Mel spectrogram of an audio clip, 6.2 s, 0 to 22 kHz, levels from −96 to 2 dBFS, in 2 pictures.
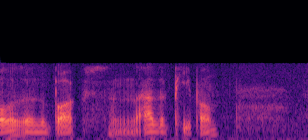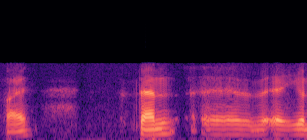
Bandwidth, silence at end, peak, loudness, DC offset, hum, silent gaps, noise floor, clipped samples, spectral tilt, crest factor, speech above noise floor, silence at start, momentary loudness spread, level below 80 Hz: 4.2 kHz; 0 s; -4 dBFS; -25 LUFS; under 0.1%; none; none; -54 dBFS; under 0.1%; -4.5 dB/octave; 24 dB; 29 dB; 0 s; 25 LU; -58 dBFS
